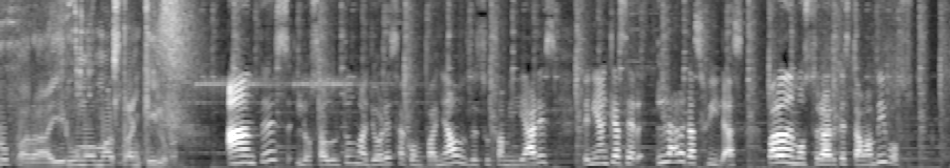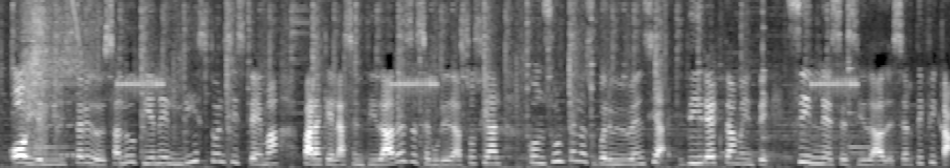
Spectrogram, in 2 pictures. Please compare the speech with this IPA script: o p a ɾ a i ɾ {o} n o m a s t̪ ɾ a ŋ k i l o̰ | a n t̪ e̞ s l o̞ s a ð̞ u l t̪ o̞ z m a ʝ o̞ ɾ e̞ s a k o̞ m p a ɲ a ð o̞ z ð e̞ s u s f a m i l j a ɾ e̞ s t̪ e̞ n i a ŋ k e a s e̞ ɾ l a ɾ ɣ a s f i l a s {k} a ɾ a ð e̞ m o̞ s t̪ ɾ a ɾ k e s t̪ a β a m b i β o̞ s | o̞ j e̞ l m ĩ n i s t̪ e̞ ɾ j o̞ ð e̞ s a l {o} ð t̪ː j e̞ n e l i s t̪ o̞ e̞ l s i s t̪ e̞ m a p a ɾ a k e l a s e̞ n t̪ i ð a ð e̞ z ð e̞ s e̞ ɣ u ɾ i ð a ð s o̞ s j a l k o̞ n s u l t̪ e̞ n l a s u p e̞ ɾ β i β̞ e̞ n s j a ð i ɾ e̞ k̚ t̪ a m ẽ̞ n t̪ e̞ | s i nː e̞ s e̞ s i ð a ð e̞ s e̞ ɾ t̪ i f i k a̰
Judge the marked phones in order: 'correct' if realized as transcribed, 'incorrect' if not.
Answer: incorrect, incorrect, incorrect

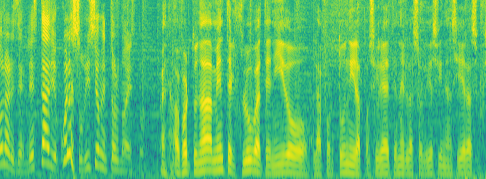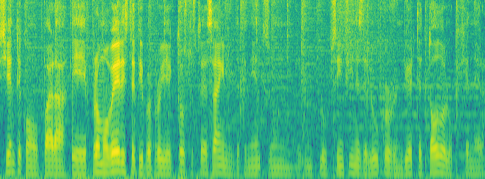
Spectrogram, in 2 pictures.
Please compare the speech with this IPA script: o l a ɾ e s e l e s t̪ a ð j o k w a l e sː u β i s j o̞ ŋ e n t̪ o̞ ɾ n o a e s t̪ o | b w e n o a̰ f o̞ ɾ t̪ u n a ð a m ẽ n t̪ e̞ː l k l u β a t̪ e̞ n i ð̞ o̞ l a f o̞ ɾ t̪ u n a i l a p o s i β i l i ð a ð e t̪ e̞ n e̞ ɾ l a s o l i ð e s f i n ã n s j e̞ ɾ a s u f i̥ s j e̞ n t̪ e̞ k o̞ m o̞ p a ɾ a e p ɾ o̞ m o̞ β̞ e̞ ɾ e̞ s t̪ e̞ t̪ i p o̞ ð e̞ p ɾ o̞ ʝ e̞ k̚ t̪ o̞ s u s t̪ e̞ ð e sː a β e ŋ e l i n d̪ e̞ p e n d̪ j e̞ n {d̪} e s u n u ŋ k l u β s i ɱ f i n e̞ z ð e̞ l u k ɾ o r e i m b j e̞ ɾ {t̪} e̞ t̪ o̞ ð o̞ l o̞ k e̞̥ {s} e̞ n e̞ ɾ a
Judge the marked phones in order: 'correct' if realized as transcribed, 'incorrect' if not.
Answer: incorrect, correct, incorrect

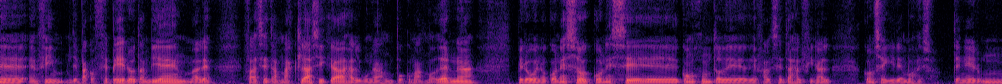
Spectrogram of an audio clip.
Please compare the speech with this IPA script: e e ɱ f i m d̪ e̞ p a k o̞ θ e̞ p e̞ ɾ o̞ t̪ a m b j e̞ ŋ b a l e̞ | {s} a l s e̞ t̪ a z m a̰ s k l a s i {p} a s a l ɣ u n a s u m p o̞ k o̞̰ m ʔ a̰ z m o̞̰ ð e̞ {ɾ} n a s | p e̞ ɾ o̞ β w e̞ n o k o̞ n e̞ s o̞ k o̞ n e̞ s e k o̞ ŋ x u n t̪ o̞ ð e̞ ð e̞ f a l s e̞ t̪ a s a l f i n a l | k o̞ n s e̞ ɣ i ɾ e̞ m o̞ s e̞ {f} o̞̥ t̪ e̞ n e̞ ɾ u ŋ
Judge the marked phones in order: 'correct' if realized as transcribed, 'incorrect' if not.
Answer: incorrect, incorrect, correct, incorrect

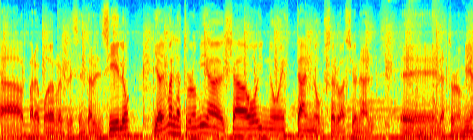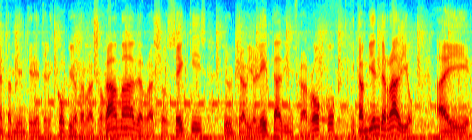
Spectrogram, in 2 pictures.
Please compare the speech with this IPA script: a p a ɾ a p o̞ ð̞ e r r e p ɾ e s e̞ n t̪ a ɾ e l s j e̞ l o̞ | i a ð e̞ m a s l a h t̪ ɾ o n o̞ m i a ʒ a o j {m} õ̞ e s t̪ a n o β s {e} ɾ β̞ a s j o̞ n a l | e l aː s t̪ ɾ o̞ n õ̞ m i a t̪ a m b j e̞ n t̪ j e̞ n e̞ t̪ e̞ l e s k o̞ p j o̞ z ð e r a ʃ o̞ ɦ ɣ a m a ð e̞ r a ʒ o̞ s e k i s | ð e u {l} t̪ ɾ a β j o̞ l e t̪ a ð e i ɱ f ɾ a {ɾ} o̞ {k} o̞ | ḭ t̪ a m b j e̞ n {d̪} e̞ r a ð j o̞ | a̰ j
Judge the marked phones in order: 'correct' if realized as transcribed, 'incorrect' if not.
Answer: incorrect, correct, correct, incorrect, incorrect, correct

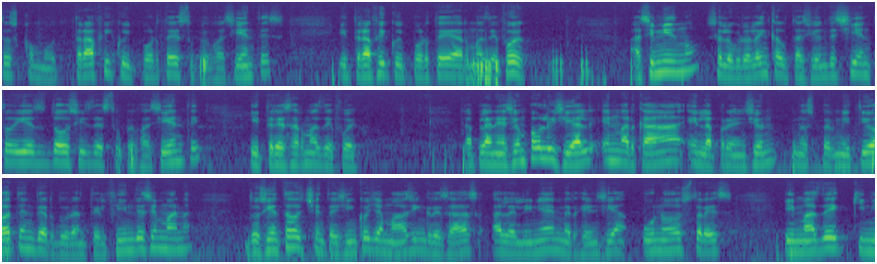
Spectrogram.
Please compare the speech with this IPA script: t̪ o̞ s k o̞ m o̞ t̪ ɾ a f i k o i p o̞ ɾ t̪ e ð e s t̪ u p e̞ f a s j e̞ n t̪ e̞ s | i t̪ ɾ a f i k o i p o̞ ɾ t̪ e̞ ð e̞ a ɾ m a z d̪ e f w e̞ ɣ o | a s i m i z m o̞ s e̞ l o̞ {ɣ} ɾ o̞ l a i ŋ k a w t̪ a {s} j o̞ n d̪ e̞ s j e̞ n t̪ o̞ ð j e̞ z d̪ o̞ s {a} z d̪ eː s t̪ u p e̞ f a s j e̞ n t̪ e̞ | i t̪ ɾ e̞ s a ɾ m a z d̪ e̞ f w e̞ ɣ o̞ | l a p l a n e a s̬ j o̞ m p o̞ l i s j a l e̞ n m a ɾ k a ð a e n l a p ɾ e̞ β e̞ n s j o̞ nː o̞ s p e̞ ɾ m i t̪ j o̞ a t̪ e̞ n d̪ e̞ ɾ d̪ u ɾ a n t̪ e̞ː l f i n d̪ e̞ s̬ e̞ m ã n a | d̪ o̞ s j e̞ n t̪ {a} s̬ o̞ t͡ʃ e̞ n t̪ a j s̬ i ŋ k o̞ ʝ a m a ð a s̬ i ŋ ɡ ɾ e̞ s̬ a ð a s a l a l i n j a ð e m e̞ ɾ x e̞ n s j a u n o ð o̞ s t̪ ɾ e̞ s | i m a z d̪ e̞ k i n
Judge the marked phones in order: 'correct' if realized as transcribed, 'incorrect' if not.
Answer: correct, correct, incorrect, correct

